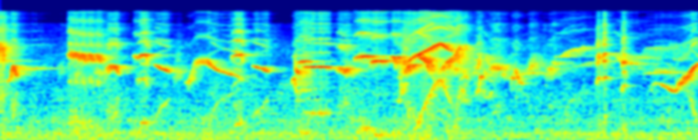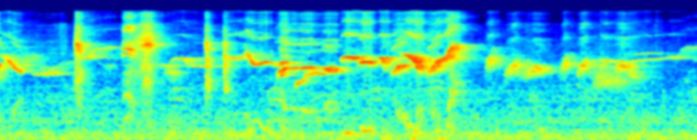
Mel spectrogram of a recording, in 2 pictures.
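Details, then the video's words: Oriental magpie-robin singing hard in a singing contest, a handsome bird, running through a long stream of varied whistles, squeaky upslurs and chattering notes with almost no pause. "Chòe Than,Bộ Đẹp,Hót Đấu Căng Lửa."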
